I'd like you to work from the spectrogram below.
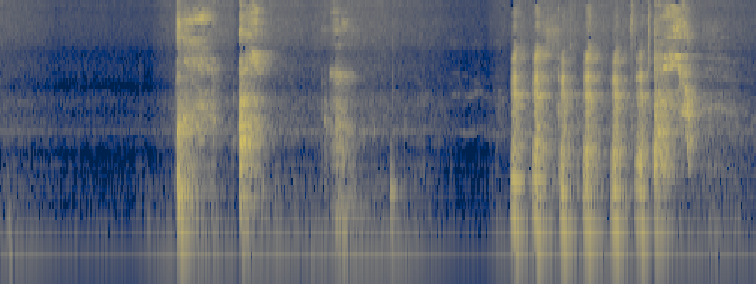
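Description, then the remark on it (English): Harsh, choking coughs break out in a few separate bursts, then a rapid run of about eight sharp coughs in a row, loud and strained, after a sip of coffee with water in it went down the wrong way. “That was not the water's fault, that was mine. Swallowing is one pipe, breathing the other.”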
